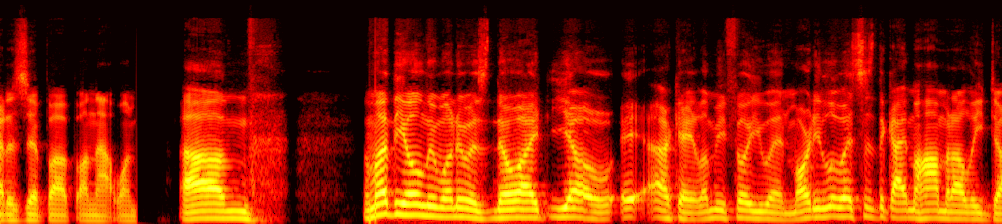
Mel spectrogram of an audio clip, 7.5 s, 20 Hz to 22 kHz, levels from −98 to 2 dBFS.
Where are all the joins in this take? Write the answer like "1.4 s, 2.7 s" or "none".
0.9 s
